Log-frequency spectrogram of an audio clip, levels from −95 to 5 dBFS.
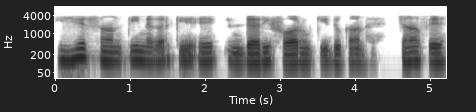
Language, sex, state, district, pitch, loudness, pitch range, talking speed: Hindi, male, Bihar, Saran, 115 Hz, -20 LUFS, 105-125 Hz, 150 wpm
